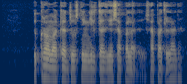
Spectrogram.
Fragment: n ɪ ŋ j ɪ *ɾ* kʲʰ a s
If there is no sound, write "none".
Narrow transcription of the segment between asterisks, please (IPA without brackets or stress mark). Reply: l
